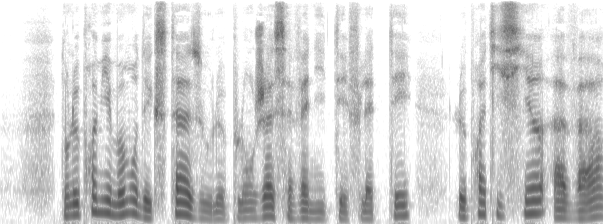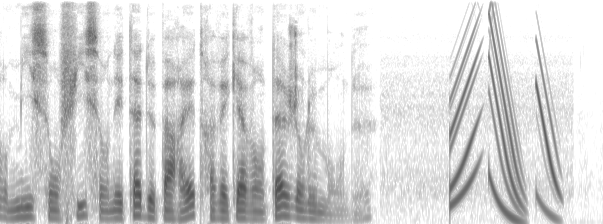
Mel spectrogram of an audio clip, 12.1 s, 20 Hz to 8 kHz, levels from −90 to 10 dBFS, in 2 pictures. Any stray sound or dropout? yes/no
yes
